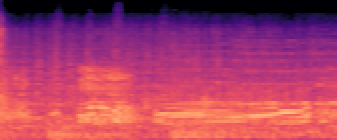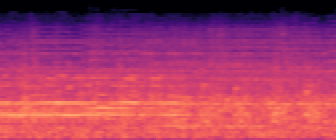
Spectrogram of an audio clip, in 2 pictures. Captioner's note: chopper sounds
